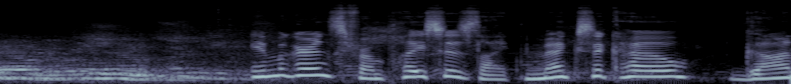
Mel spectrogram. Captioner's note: voiceover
